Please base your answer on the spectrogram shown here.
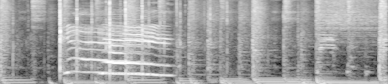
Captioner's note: applause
